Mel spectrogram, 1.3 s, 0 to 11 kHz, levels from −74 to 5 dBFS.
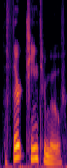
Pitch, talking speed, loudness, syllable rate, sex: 160 Hz, 135 wpm, -16 LUFS, 5.1 syllables/s, male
